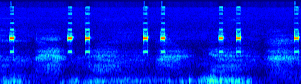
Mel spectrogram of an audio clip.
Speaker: you hear that beeping that is the um Telemetry warning it gives you about a two- minute warning when the battery gets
